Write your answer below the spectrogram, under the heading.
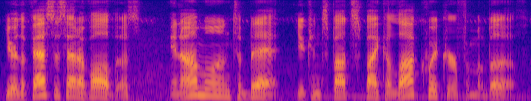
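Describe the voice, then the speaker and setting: A man voicing a steady, stern female country pony with a plainspoken, folksy manner in a storybook reading. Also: medium pitch, a little fast, a little hiss or hum. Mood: firm.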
